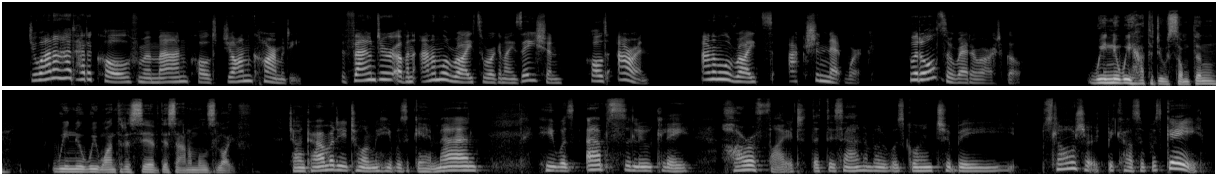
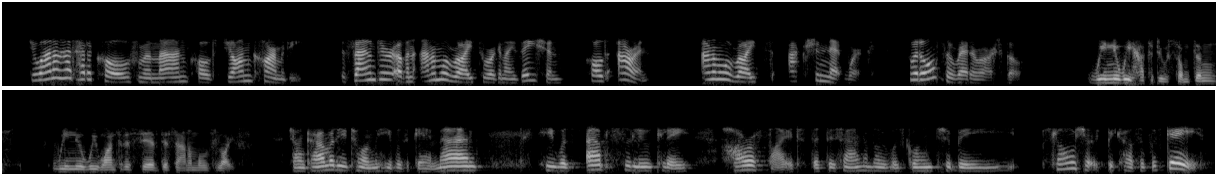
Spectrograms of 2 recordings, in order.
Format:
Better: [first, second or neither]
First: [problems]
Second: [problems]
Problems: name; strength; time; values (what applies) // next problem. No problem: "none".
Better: first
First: none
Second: phone-call audio; nothing above 3.5 kHz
